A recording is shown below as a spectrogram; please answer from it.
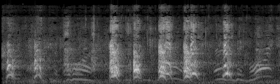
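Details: A Belgian Malinois puppy on its first day: a series of short, sharp barks and yips in quick succession, about two per second, with arched tonal yelps in between.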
